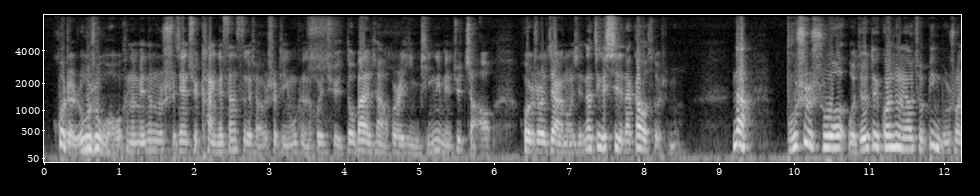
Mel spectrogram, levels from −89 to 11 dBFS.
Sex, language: male, Chinese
